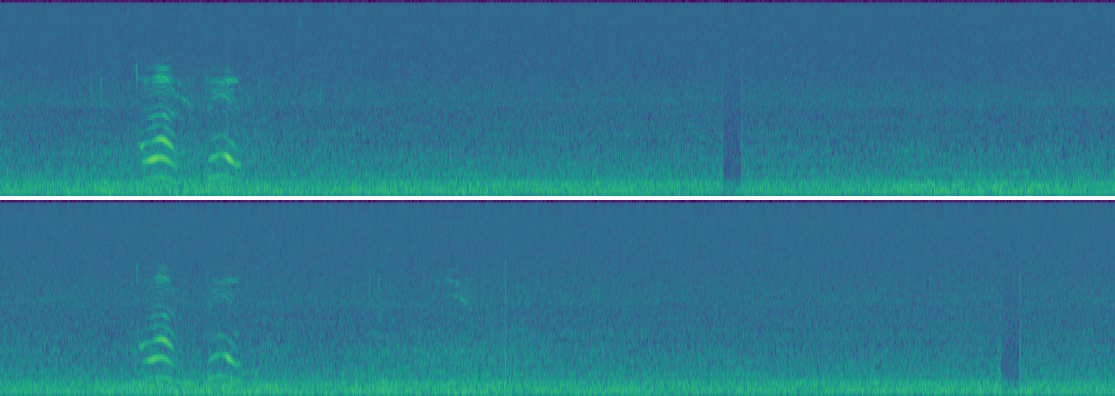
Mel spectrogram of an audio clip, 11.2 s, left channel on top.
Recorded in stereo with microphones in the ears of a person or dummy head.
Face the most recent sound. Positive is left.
turn(degrees=30)  # may be behind; listen again after turning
